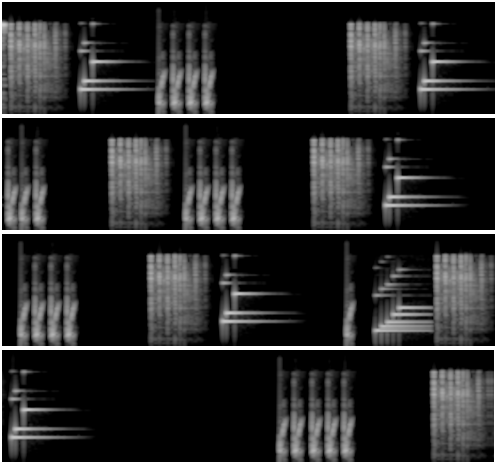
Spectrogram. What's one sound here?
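Dice rattle and roll with a short clatter.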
